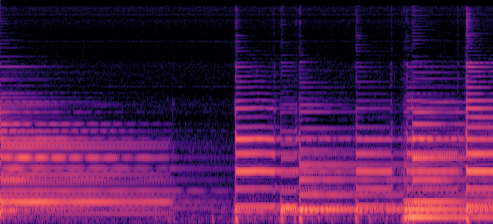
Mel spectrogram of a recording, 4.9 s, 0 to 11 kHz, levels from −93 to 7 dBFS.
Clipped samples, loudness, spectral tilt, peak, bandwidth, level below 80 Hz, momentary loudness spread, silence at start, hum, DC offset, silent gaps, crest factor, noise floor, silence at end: under 0.1%; -24 LUFS; -8.5 dB/octave; -6 dBFS; 10 kHz; -44 dBFS; 15 LU; 0 s; none; under 0.1%; none; 18 dB; -50 dBFS; 0 s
